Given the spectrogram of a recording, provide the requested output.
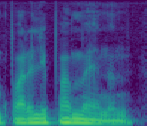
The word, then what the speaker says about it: паралипоменон: Марта От пишет, спасибо, что произносите с благозвучным ударением паралипоменон. Да, в общем, по-гречески так и положено, поэтому по-русски также и произносим.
